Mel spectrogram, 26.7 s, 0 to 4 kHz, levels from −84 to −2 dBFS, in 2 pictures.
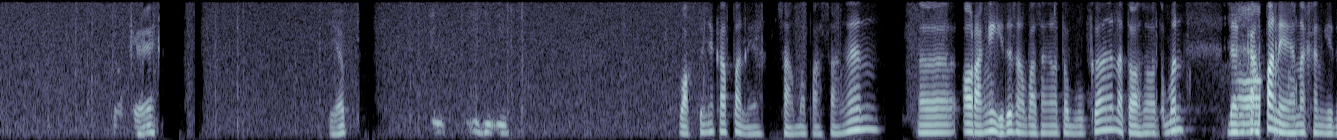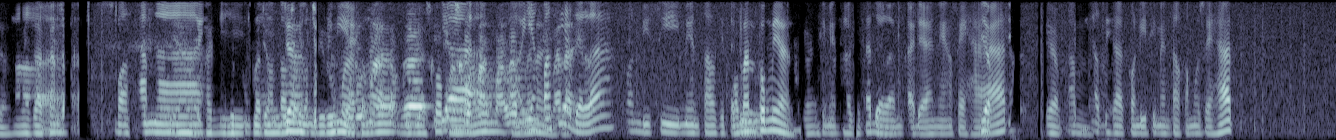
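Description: From 1.45 to 3.82 s the speech repeatedly dips and cuts out, for under a second in total and by roughly 40 dB at its deepest. This is speech suppressed in double talk, likely an echo canceller ducking the talker while the far side also spoke. On a waveform the envelope shows sudden notches; on a spectrogram the bands thin or go blank across all frequencies. The same ducking returns from 7.11 to 16.67 s, about five seconds in all, and from 21.02 to 24.5 s, about a second. Overlapping these, from 10.89 to 24.41 s, an echo leak adds a second copy of the speech trailing 280 ms behind, about as loud as the original. It likely comes from a loudspeaker echo that was not fully cancelled. The spectrogram shows each syllable's harmonics repeated as a shifted ghost below the 4 kHz band limit.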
